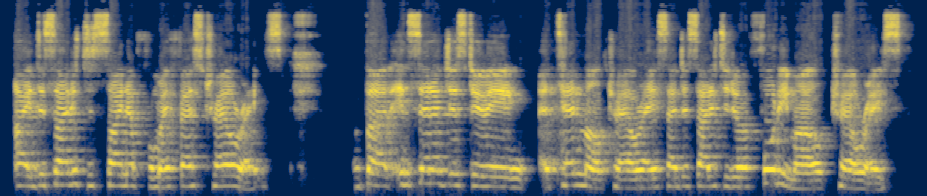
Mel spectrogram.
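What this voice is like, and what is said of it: Congested voice from a cold. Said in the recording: “I've got a bit of a cold.”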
